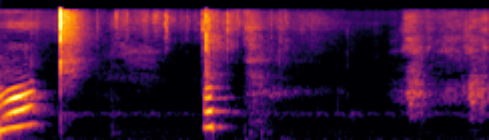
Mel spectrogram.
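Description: A single sharp click of a felt-tip marker's cap about a third of a second in, as the marker is switched from its fine tip to its brush tip, between two short spoken words.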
